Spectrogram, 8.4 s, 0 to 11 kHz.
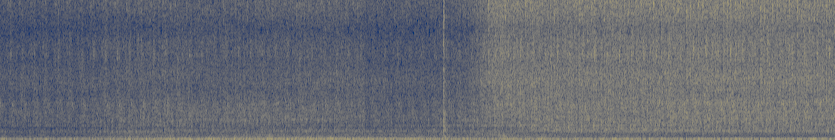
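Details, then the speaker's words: LQ4-swapped LS V8 with Stage 3 BTR truck cam, beehive springs, DOD delete and Delphi LS7 hydraulic roller lifters, heard under the hood at idle: deep steady idle with a light quick valvetrain tick; owner suspects low oil pressure. "think I figured out what my valve train ticking noise is. I'm pretty sure I'm supposed to have more oil pressure than that."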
